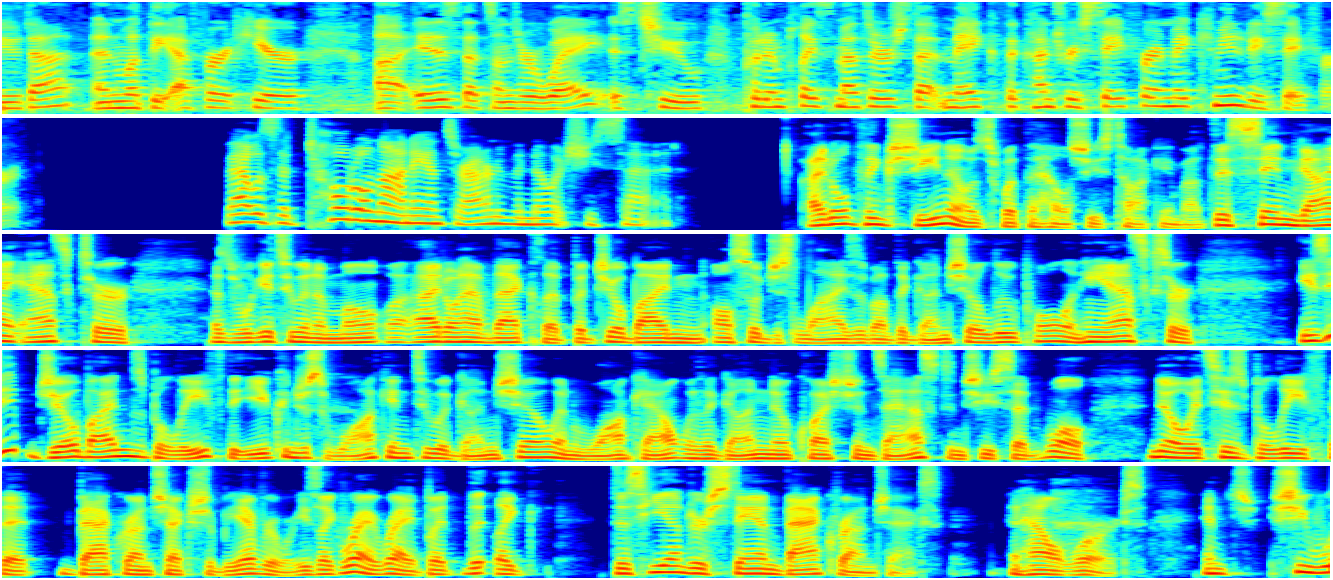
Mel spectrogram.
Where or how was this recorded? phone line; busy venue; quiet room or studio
quiet room or studio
